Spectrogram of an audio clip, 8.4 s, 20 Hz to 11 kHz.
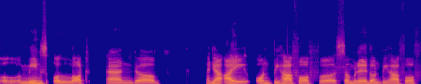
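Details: Stuttering in a 28-year-old man who identifies himself as a person who stammers.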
